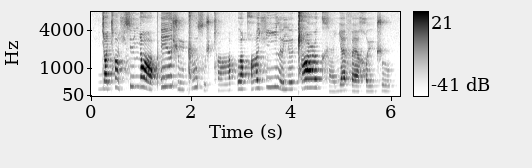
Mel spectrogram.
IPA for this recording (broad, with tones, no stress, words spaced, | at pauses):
ɟɑ˧cʰɑ̤˦˨çsy˦ɲɑː˦˨ pʼeː˦ə̯ ʃyː˨ɡ͡ǁu˦sṳ˨ʃcʰɑ̤˧ | o˧qʼɑ̤˦ə̯çiː˦lø˧ jø˧ ɡ͡ǁɑ˦ʕo˦ɡ xæ̤˨ʎæ˧ fæ˨χyː˨ɡ ʃu˨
